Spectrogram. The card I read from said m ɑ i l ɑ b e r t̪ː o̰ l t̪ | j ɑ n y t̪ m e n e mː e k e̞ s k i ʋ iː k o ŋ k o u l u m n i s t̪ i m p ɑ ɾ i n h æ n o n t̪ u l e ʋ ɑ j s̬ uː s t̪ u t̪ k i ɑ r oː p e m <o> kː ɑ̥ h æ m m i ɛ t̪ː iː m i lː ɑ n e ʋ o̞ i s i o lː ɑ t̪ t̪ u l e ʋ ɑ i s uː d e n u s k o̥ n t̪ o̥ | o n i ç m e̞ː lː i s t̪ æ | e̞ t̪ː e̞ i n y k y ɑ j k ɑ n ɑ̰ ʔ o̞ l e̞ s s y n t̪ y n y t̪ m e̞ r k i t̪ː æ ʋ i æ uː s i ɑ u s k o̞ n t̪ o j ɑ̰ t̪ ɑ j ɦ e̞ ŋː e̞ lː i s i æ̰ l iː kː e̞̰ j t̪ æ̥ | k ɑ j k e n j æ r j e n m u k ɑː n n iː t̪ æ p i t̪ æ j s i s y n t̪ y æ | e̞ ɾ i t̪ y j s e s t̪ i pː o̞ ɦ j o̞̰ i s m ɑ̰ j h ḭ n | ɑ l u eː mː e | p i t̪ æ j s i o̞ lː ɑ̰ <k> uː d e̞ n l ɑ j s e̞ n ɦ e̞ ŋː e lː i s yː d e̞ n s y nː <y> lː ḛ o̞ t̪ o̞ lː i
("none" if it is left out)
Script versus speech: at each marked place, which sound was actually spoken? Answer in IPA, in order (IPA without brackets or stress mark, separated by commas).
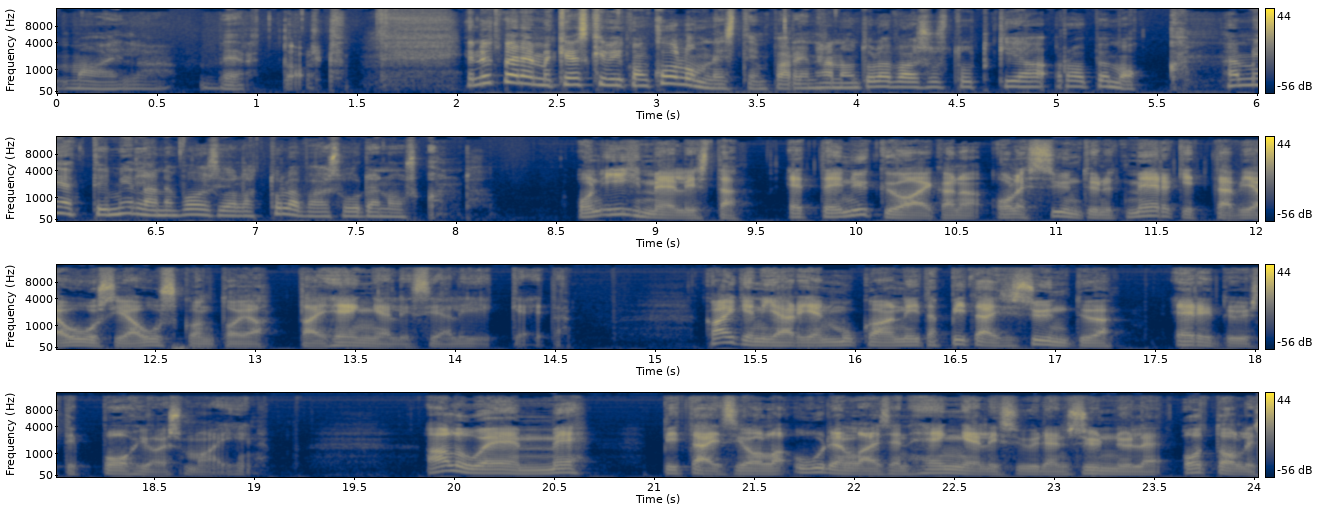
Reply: o, ʔ, y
